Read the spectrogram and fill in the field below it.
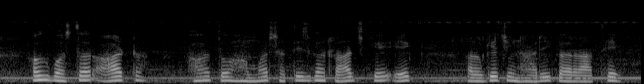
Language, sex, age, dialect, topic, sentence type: Chhattisgarhi, male, 41-45, Central, banking, statement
